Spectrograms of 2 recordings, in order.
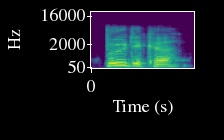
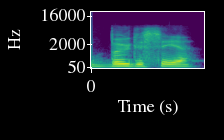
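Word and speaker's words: Boudica: Buddaca or Buddhisa depending on uh how you like to pronounce her name.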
